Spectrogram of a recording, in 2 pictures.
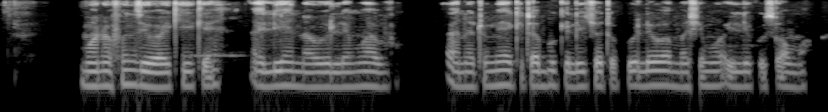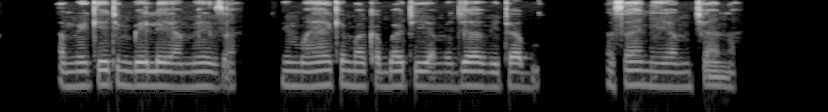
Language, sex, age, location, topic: Swahili, male, 18-24, Nairobi, education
